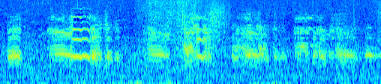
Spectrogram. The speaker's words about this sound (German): Ich hoffe, Sie konnten, wie ich gerade, die Gänse im Hintergrund hören.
